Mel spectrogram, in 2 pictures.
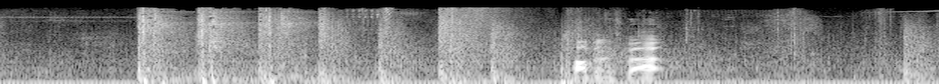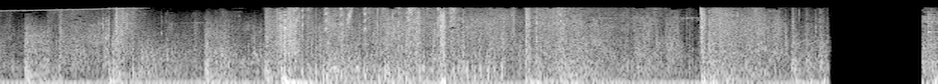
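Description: Rifle gunshots fire in rapid bursts.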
